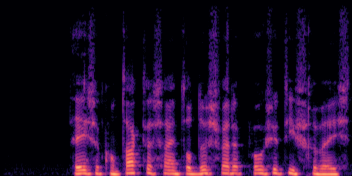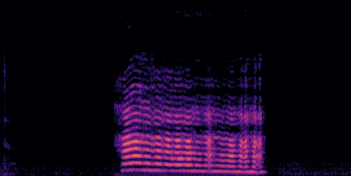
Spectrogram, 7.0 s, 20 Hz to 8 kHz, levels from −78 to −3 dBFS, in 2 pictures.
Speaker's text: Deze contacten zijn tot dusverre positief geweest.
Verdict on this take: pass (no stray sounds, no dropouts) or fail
fail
